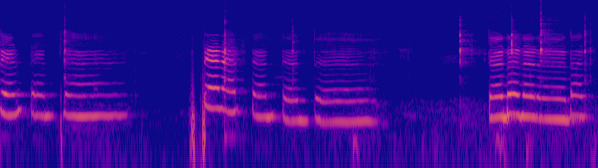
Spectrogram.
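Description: A fairly high voice humming a tune in long held notes that glide from one pitch to the next, with a few short clicks in between.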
